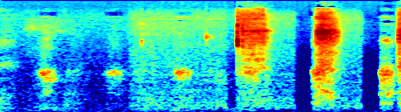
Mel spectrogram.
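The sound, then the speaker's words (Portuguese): A person breathes audibly through a nearly closed mouth, three airy, hissing breaths in quick succession after a quieter stretch, each a short rushing burst of air. “Aí ficava com a boca bem quase fechada, respirando.”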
